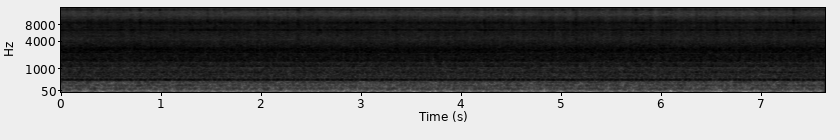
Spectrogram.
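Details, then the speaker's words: Bench-top DIY CNC mill making its first facing cut on a small steel piece, 3-in-1 oil as lubricant; steady, even cutting hiss, constant mid-pitched tone, no chatter or knocks, facing cleanly. "almost halfway through the cut so far so good i don't see anything catastrophically wrong"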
